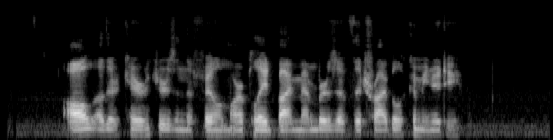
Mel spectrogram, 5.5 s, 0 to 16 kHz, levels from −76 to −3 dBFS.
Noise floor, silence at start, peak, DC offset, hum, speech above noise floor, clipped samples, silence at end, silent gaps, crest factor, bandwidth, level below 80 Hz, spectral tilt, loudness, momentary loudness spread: -58 dBFS; 0.65 s; -2 dBFS; under 0.1%; none; 33 dB; under 0.1%; 0.95 s; none; 24 dB; 11 kHz; -66 dBFS; -5.5 dB/octave; -25 LUFS; 11 LU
